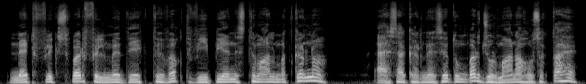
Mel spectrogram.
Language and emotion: Urdu, fearful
